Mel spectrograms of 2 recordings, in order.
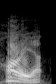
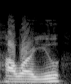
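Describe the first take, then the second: First: The three words are run together into one. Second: The three words are said fully and separately.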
